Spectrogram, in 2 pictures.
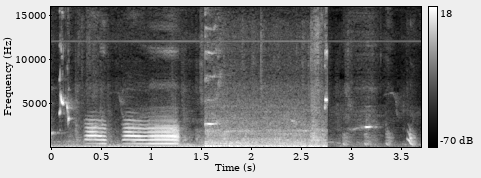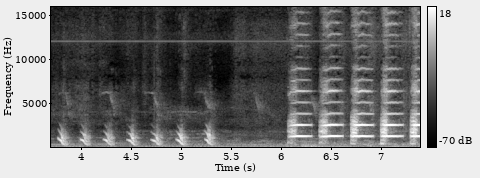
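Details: Javan myna singing as a master recording for training songbirds: a burst of harsh noise, then a regular series of short rising chips about three per second, ending with loud nasal honking notes.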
